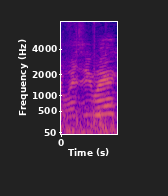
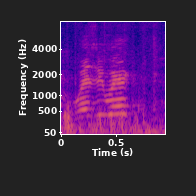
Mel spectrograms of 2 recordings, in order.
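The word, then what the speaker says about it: WYSIWYG: know so they need recognition uh did i pronounce that right is that how it wizzy is it's a wizzy wig wizzy wig i i just called wizziewick okay wizzywig uh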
